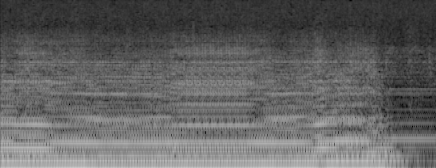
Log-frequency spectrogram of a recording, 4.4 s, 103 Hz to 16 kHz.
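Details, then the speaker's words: Tube amp at full volume: low putt-putt pulsing about four times a second over the 120 Hz hum, stopping when the volume is backed off. Classic motorboating from amp instability. "that's what's doing in a volume those the cursor here farm goes down farm goes back up it sounds like something straight out Star Wars you know some alien creature but that is what a motorboat sounds like"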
